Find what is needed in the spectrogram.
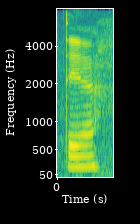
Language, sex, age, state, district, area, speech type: Kannada, female, 30-45, Karnataka, Vijayanagara, rural, spontaneous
